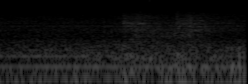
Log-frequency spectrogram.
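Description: A passenger train bound for Leicester idles at a small station near Collingham, giving a steady low diesel rumble and hum that stays close and even for about a second.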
